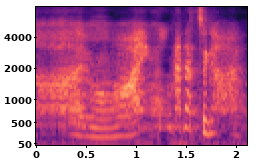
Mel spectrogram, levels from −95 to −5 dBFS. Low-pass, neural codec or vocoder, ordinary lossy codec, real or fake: none; codec, 16 kHz, about 1 kbps, DyCAST, with the encoder's durations; none; fake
